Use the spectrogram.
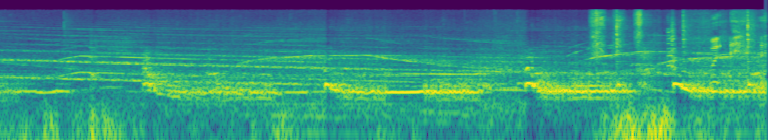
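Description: A dog howls in long, wavering, rising and falling cries, loud, blending with a sustained siren-like wail, with a few sharp noisy bursts toward the end.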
